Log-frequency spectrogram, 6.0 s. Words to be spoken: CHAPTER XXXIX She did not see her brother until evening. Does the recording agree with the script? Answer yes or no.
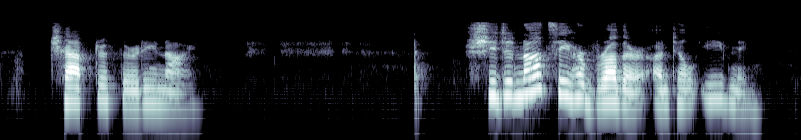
yes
